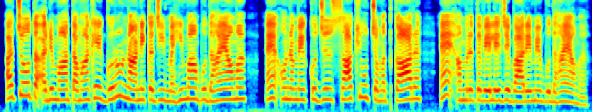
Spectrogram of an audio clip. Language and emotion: Sindhi, neutral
